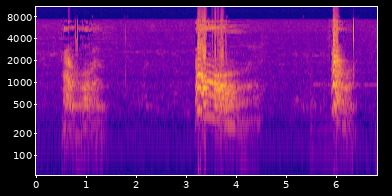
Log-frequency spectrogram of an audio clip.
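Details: Alaskan Malamute, very displeased during training, giving three loud drawn-out grumbling howl-barks, the middle one longest and wavering, spaced a few seconds apart in a quiet room after a person's brief spoken word.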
